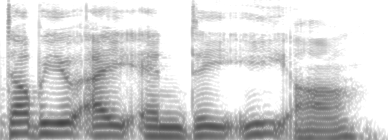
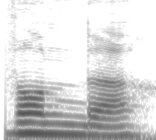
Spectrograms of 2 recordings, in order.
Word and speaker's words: wander: Another word, W-A-N-D-E-R. Wander. Maybe they say wander. Or the W may be mispronounced. Vonder. Vonder. Mm-hmm. So there are some nationalities that typically mix up the V's and the W's.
